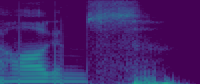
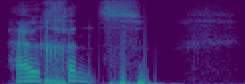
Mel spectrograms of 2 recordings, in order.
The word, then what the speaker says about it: Huygens: They run away to Huygens. Huygens. Actually, I'm Dutch, so I know that the actual correct pronunciation of that name is Huygens.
